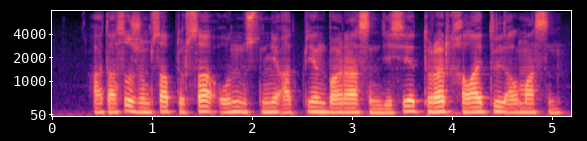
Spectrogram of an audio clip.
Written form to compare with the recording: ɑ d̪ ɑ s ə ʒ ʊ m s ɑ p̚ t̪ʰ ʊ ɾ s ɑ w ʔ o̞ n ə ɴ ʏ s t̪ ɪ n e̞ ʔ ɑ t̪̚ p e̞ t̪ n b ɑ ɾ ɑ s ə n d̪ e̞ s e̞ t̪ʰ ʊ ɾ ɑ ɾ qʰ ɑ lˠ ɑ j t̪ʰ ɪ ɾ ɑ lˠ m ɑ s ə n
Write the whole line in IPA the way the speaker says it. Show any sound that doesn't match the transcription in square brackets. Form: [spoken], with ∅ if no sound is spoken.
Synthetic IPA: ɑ [t̪] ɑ s ə ʒ ʊ m s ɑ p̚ t̪ʰ ʊ ɾ s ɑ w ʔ o̞ n ə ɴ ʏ s t̪ ɪ n e̞ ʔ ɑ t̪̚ p e̞ [∅] n b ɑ ɾ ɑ s ə n d̪ e̞ s e̞ t̪ʰ ʊ ɾ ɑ ɾ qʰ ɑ lˠ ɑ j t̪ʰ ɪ [l] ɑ lˠ m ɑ s ə n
